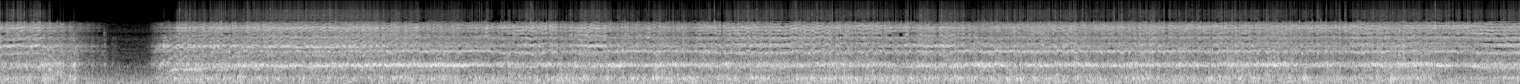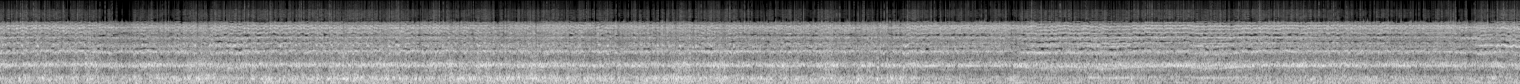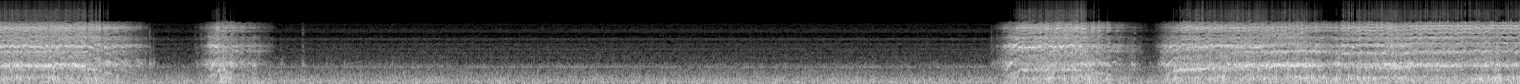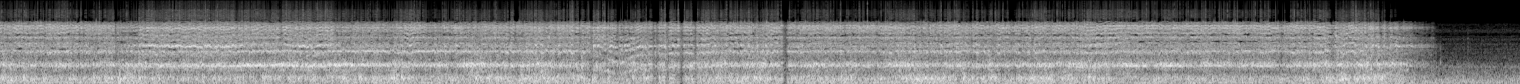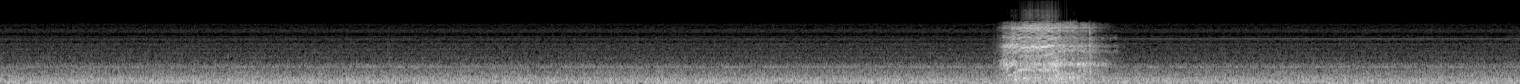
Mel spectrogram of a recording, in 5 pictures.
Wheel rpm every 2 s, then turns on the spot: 70, 200, 220, 230, 230, 230, 230, 230, 220, 230, 240, 230, 230, 220, 230, 150, 10, 0, 0, 0, 70, 150, 220, 220, 220, 220, 210, 230, 230, 180, 0, 0, 0, 0, 0, 40, 0, 0.
none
